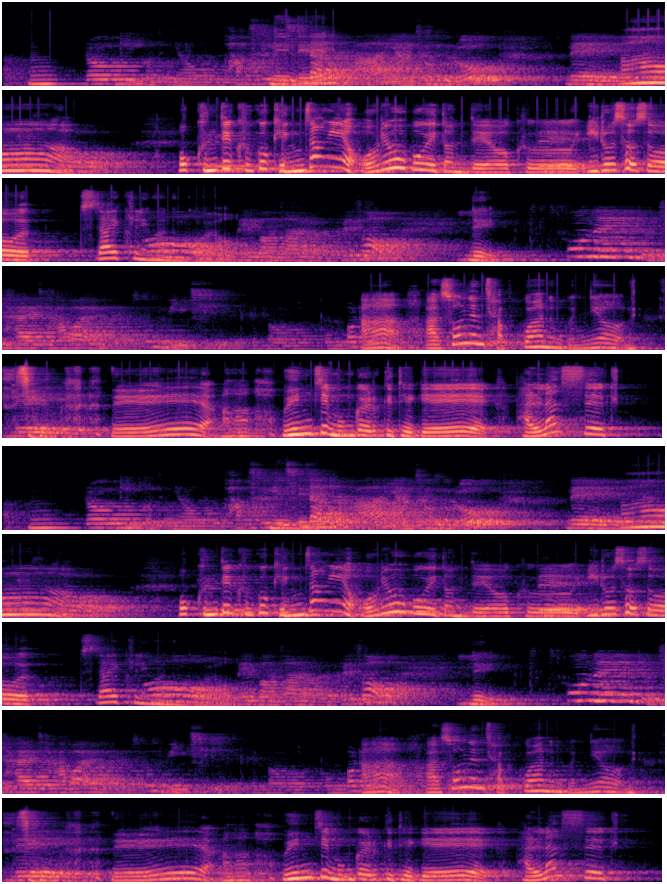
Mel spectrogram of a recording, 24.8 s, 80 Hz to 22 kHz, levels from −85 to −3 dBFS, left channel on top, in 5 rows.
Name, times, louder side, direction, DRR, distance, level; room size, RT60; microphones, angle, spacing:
voice 1, 0.6-3.9 4.2-5.7 6.0-6.6 8.9-9.4 11.0-13.6 14.2-17.9 18.2-18.7 19.9-20.6 21.3-21.8, right 1 dB, 5° right, -3 dB, 7.4 m, -33 dB
voice 2, 2.0-2.5 4.6-5.5 6.3-10.2 10.5-11.7 13.4-13.7 17.6-20.3 20.5-24.5, left 3 dB, 35° left, 14 dB, 0.9 m, -25 dB
26.5 x 16.5 x 7.2 m, 1.4 s
head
